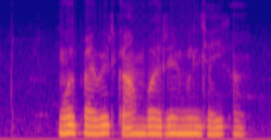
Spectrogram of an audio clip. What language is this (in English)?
Chhattisgarhi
